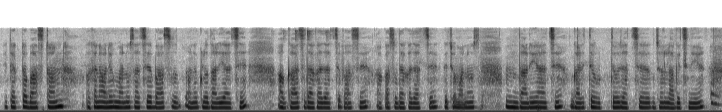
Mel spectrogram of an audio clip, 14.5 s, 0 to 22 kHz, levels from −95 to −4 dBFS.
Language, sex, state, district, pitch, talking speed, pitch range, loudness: Bengali, female, West Bengal, Purulia, 180 Hz, 130 wpm, 170-190 Hz, -16 LUFS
